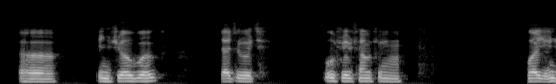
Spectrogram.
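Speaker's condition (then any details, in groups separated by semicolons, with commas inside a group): Spinal muscular atrophy type 2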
